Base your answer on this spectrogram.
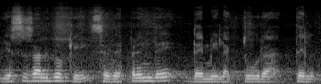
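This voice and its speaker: Over noticeable background noise, a man with a slight Argentine accent talks at a medium pitch with fairly even intonation. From England. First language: English (speaking Spanish). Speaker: author, papal biographer. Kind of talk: interview. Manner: hesitant, many fillers and restarts.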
